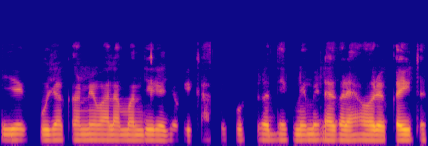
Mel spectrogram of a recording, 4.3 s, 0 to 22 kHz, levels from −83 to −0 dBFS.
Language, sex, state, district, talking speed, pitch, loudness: Hindi, male, Uttar Pradesh, Ghazipur, 265 wpm, 115 Hz, -22 LUFS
